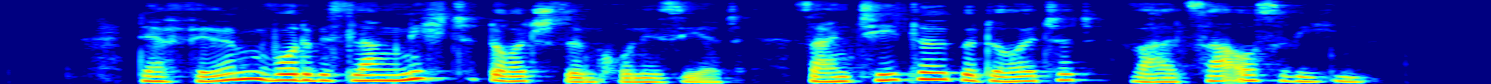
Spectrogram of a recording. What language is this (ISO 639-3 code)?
deu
